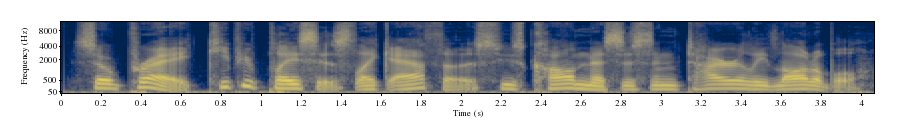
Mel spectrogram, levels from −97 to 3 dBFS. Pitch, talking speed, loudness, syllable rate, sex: 150 Hz, 175 wpm, -18 LUFS, 5.4 syllables/s, male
